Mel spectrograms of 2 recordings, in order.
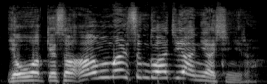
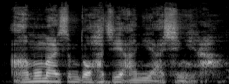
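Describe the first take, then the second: First: Raised, louder proclamation of the verse; forceful scripture. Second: Low, slow solemn quotation; solemn scripture. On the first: Preacher repeating God's silence to the congregation, forceful proclamation. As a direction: declare it high and strong. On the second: Preacher quoting God's silence after a promise, solemn and low. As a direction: drop low and draw out the verse. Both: Acted.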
